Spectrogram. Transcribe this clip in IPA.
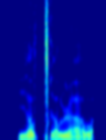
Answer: i lˠ ǀ i lˠ ɭ a lˠ

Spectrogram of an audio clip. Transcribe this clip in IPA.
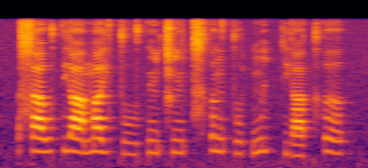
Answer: s a˦ w t̪ j a˥˧ m a˥˧ j t̪ u˨˩ t̪ ĩ˧ t͡ɕ ĩ˧ t͡sʰ ə˥˧ ŋ t̪ u˨ t̚ m i˦ ʔ k j a˨˩ kʰ ə˥˧

